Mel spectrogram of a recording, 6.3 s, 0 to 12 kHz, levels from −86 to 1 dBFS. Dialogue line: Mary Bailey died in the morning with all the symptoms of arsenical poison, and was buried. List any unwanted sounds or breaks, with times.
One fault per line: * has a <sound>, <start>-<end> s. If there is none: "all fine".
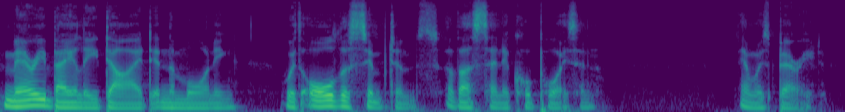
all fine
